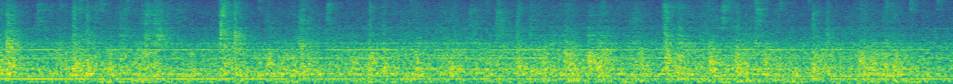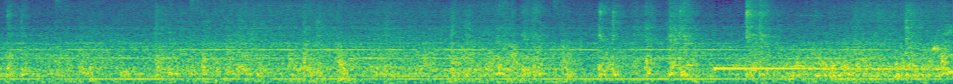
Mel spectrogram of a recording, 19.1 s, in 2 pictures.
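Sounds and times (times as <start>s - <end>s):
faint clicks from rails: 0.0s - 10.4s, 14.0s - 19.0s
train hum and rumble from inside: 0.0s - 19.0s
steady higher tone: 16.6s - 19.0s.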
